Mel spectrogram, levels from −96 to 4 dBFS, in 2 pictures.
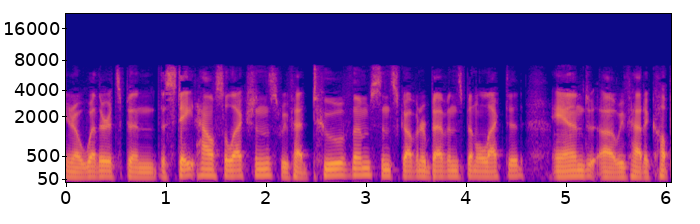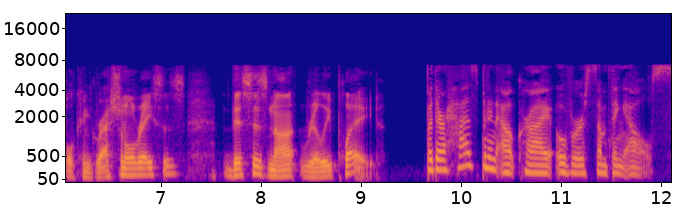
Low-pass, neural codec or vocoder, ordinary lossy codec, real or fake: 7.2 kHz; none; MP3, 48 kbps; real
